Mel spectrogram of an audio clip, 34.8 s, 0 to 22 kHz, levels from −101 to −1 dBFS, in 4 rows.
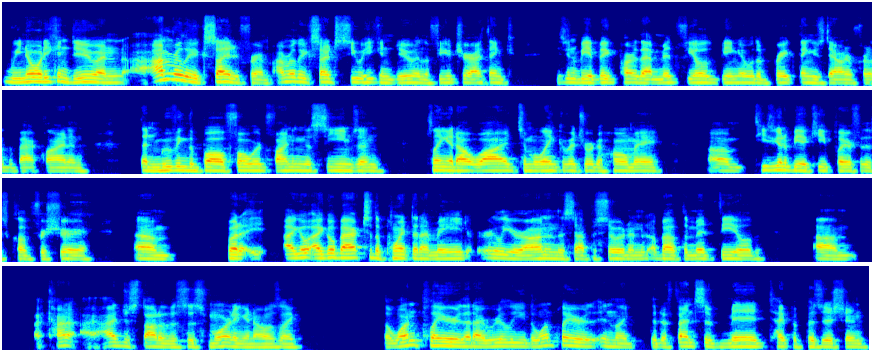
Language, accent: English, American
